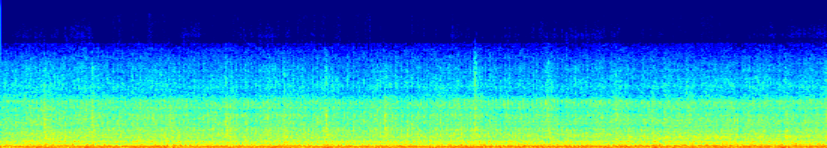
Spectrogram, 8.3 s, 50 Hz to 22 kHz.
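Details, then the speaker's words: 1973 Evinrude 18 hp outboard on a 14 ft aluminum boat, first run: a buzzy running note with an uneven, stumbling beat where firing pulses drop out; misfire, cause not yet found. "sounds like it's missing quite a bit but at least it runs good and we'll figure that miss out"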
